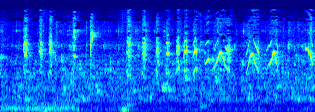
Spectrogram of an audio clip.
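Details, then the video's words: Olive-backed sunbird chattering in gacor nembak style: fast chirps and quick up-down twitters grow denser toward the end, with a low hum audible in the first second. "Terapi kolibri Ninja ( konin ) Gacor Ngobra Nembak"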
